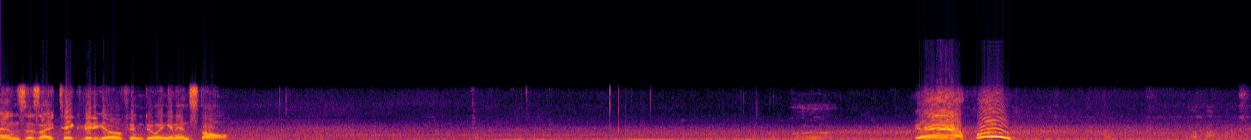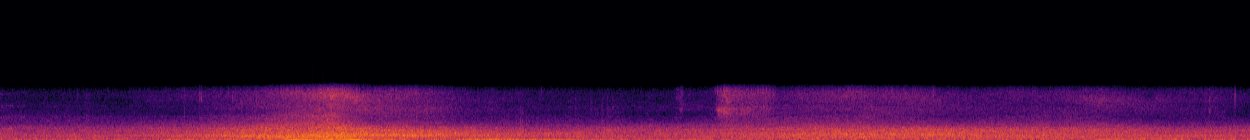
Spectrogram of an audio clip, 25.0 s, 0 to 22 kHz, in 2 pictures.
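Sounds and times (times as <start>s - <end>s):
passing vehicles: 0.0s - 25.0s.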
